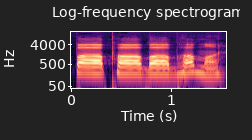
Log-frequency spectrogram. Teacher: पूरा प वर्ग, दोनों होठों को मिलते हैं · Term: ओष्ठ ध्वनियाँ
